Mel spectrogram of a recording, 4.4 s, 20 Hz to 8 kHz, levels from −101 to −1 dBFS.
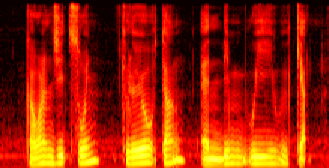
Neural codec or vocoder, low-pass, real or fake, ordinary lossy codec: none; 7.2 kHz; real; none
